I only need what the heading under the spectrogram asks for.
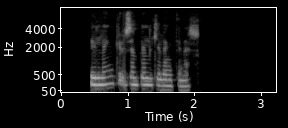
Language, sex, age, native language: Icelandic, female, 40-49, Icelandic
